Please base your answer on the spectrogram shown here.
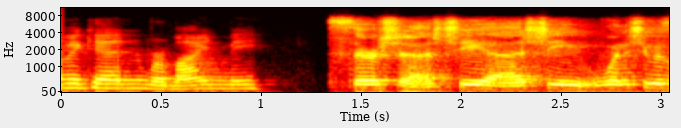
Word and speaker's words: Saoirse: name again remind me saoirse she she when she was on the The Late Show with Stephen Colbert sheshe a handy tip is that it rhymes with inertia well I don't know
